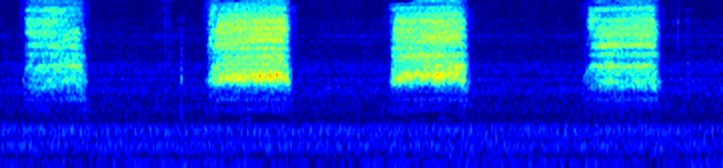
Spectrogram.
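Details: Several wild barn owl nestlings swallowing a large rabbit inside a nest box; four loud, broadband snoring hisses, each about half a second, spaced about a second apart against faint steady background noise.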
